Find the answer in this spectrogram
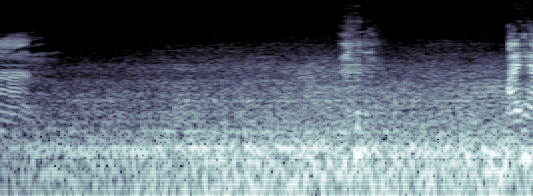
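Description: Steady low road and engine rumble inside the cabin of a moving car, with a brief breathy sound about two and a half seconds in.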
